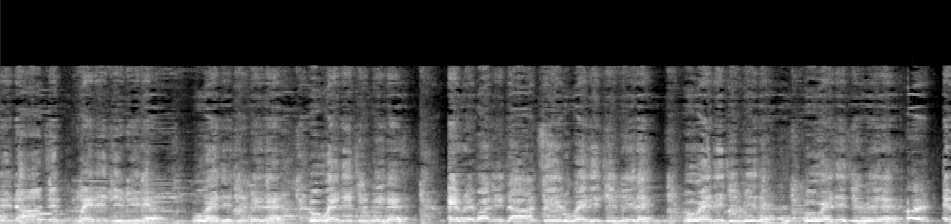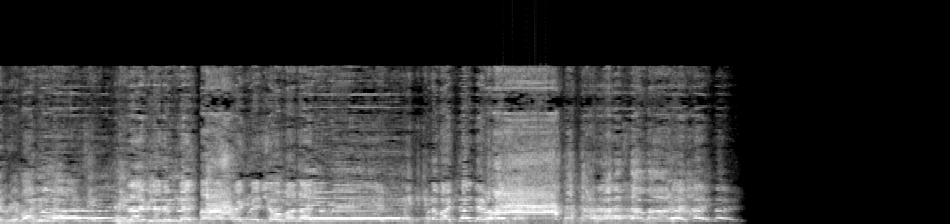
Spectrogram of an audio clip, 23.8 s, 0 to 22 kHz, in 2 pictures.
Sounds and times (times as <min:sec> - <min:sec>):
Music: 0:00.0 - 0:21.3
Speech: 0:17.1 - 0:18.5.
